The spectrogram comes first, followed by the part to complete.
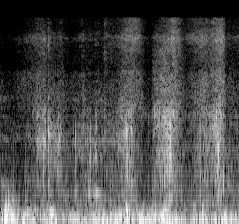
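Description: Faint rustling and scuffing of a gloved hand and winter clothing moving against snow and the snowblower's chute, over a steady low rumble.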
